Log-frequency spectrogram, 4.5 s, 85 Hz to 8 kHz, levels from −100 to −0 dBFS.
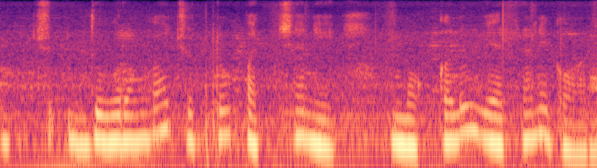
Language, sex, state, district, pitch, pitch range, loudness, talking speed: Telugu, female, Andhra Pradesh, Srikakulam, 180 Hz, 165-195 Hz, -14 LUFS, 95 wpm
